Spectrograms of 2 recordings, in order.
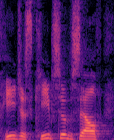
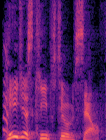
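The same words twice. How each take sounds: First: Said in the usual way. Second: Higher, through a laugh; amused, laugh breaking into the words. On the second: Real, not acted. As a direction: say it while laughing. Amused repeat after breaking into laughter.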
